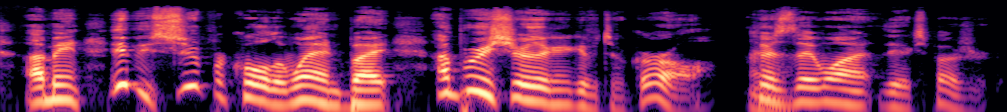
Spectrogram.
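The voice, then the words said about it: Surfer-like accent. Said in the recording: “I wonder where this accent is... you have this like surfer.”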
